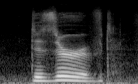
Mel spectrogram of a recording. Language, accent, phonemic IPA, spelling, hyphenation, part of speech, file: English, US, /dɪˈzɝvd/, deserved, de‧served, adjective / verb, En-us-deserved.ogg
- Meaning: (adjective) Fair; merited; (verb) simple past and past participle of deserve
